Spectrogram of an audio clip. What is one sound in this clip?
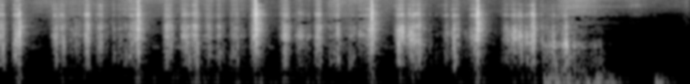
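Fingertips tap on a ceramic lid.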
